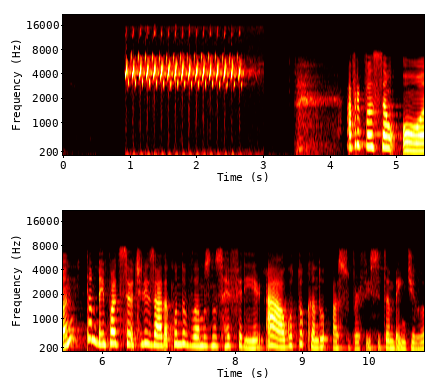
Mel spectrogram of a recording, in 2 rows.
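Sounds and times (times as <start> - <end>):
bird chirping in a yard: 0.9 - 3.0
speech: 4.3 - 10.8.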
